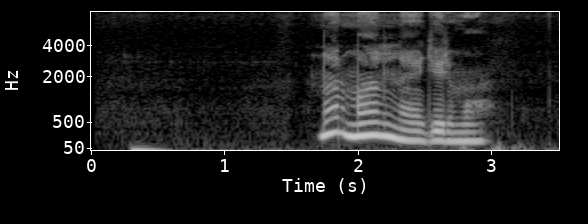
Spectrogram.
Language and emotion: Russian, sad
